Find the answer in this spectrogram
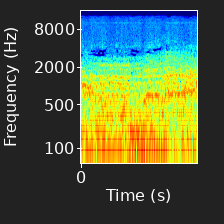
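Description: Gospel choir singing over steady instrumental accompaniment with held bass notes, heard from an old radio broadcast recording.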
